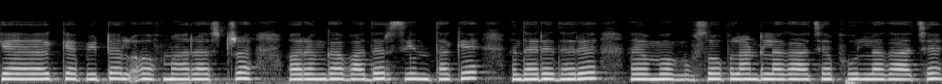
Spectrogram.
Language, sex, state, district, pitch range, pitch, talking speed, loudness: Bengali, female, West Bengal, Purulia, 240-250 Hz, 245 Hz, 110 wpm, -13 LUFS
